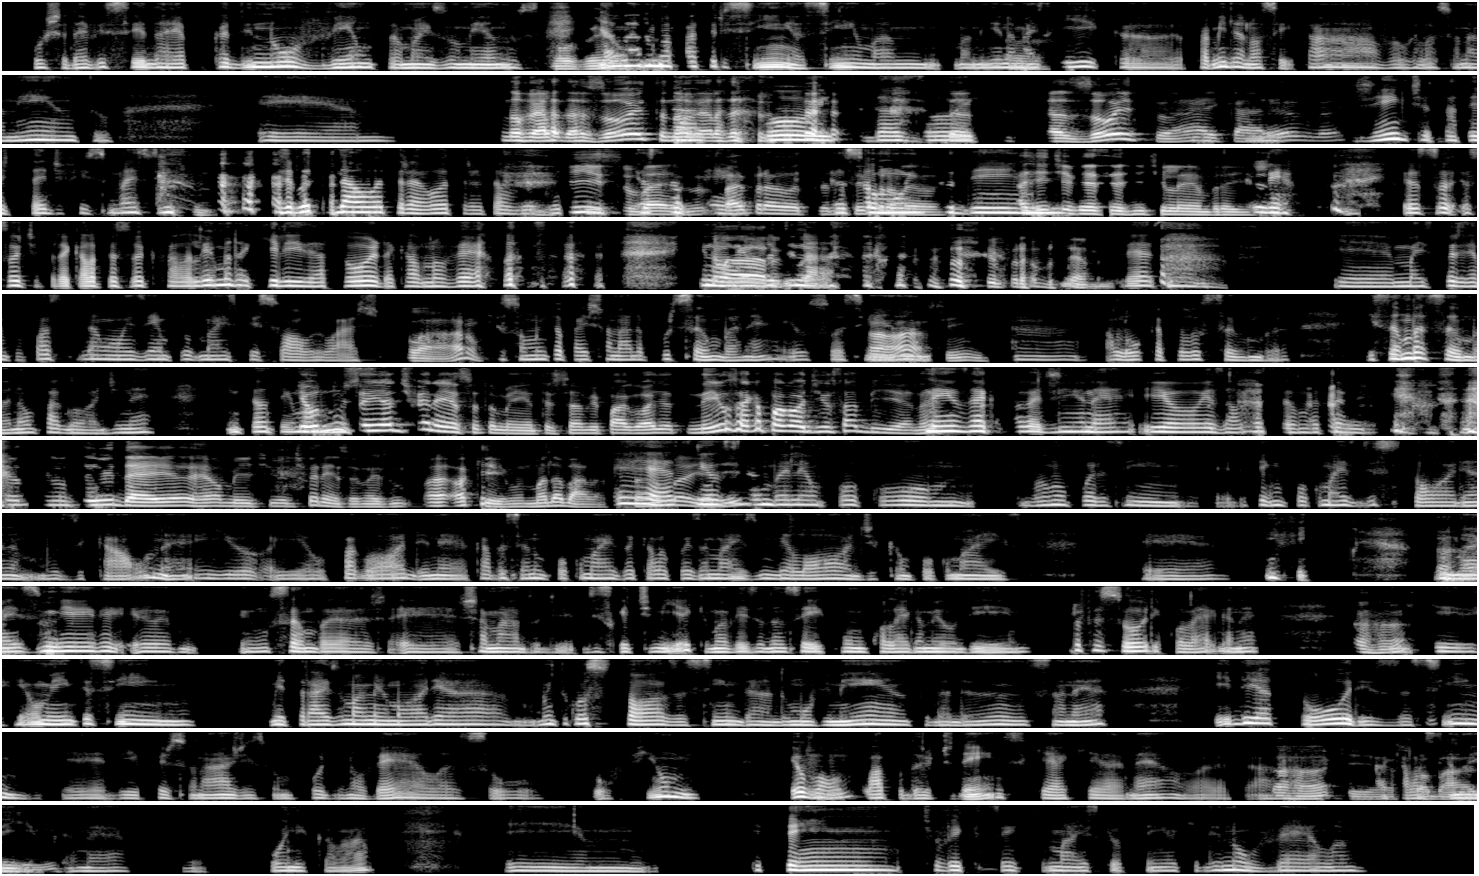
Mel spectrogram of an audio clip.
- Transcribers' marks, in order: chuckle; laugh; tapping; laugh; laughing while speaking: "Não tem problema"; chuckle; laugh; chuckle; chuckle
- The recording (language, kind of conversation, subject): Portuguese, podcast, De que forma uma novela, um filme ou um programa influenciou as suas descobertas musicais?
